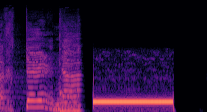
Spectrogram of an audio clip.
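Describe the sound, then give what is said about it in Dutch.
A single steady, mid-pitched telephone ringing tone sounds loudly for about one second after a call is placed to an ambulance colleague in Friesland. It is preceded by a short burst of gliding, harmonic tones. “Deze zomer ga ik bellen met”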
